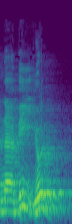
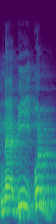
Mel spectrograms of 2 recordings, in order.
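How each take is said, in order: First: The word has a doubled y sound. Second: The word has a glottal stop before -un. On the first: "Bitasydidil ya'i" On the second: "bil hamzi"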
